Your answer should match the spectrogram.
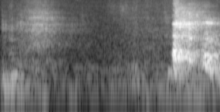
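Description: A person coughing, one short cough near the end, over faint room noise.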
